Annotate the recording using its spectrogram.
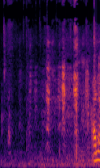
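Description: French bulldog panting quickly in short, rapid breaths, starting about a second in.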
